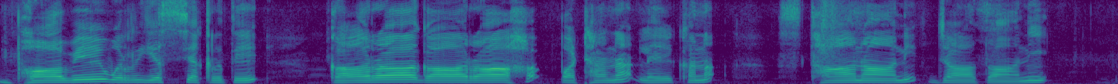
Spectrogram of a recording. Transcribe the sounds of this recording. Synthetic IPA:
bʱaːʋeːʋɐɾjɐsjɐkɾɪt̪eː | kaːɾaːɡaːɾaːhɐpɐʈʰɐnɐleːkʰɐnɐ | st̪ʰaːnaːnid͡ʒaːt̪aːni

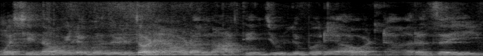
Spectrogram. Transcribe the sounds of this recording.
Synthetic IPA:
məɕinaʋəjləɡəd͡zəɽit̪ʰɔɽ̃jãaʋɽənaːt̪ind͡ʑilːibəɾeaʋəɽnaɾəd͡zəi

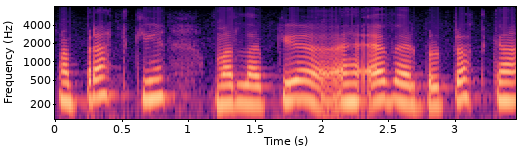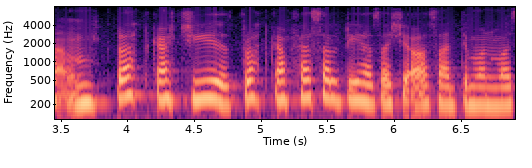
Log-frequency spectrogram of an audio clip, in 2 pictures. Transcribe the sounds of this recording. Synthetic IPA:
pɾɐt̪ʰki | mɐt̪lɐbkieʋeːlbəlpɾɐt̪ʰkãpɾɐt̪ʰkãːt͡ʃiːzpɾɐt̪ʰkãpʰesilʈiɦɐsat͡ʃʰiʔa̰ːsaːnt̪imɐnmɐz

